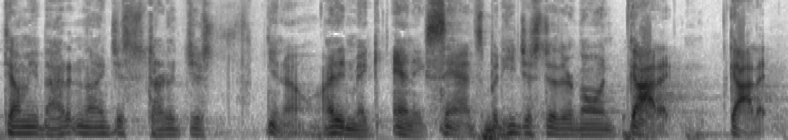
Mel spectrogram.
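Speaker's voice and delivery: soft, hushed kindness; calm him down tenderly; gentle, low sponsor. Retold or imitated. Sponsor quietly leading a distraught man away. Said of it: "He said".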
